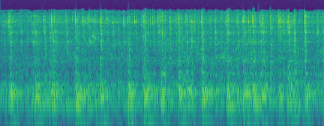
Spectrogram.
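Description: Goblet-shaped hand drum played with the hands in a fast, steady run of strokes.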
